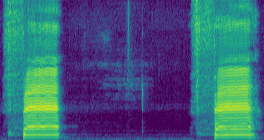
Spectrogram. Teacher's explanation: ফা হরফ উপরের দাঁত নিচের ঠোঁটের পেটের সঙ্গে লাগিয়ে উচ্চারণ করতে হবে। ফা একালিপ টেনে পড়তে হবে।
